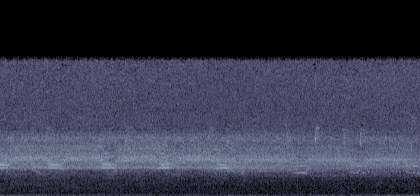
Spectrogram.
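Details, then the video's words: Swamp cicadas give a steady shrill buzz with a faint thin whistle-like tone repeating about once a second within the drone, over soft low rumble. "Tranquility and the sounds of cicada in the swamps"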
